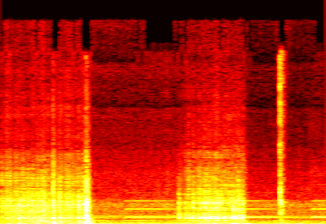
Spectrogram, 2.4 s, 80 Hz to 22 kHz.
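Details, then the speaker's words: 2006 Hyundai Santa Fe with a no-crank, no-start fault and no DTC, during which the power windows had also stopped working. After the electrical fault was corrected, two short, smooth window-motor whirs start and stop cleanly with no grinding; the power window motor operates normally. "Power window check करते हैं power window अभी कम करना शुरू करेंगे"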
